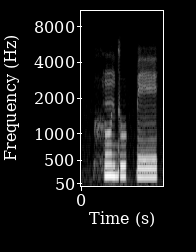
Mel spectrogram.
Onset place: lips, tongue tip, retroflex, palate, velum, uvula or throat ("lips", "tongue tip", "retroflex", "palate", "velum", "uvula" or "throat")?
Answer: throat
